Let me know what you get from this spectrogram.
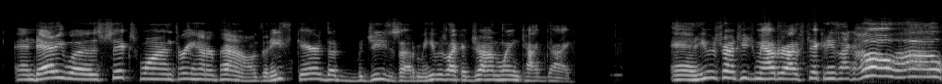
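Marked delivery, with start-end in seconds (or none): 8.6-9.5 mock stern father's high yell, "ho" stretched long. Retelling her dad teaching her to drive stick: retelling a father's yell. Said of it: "and he's yelling at me".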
